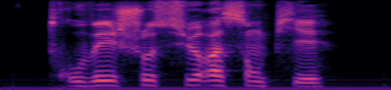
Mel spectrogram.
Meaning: to find what one is looking for, to find what one wants, to find the right fit for one, to find one's heart's desire
- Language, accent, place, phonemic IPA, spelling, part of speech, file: French, France, Lyon, /tʁu.ve ʃo.syʁ a sɔ̃ pje/, trouver chaussure à son pied, verb, LL-Q150 (fra)-trouver chaussure à son pied.wav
